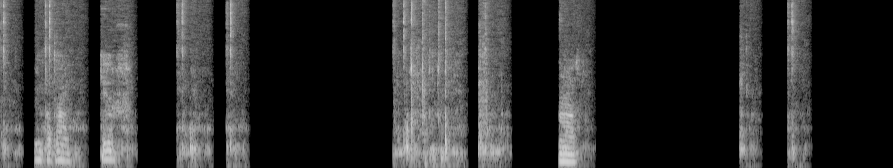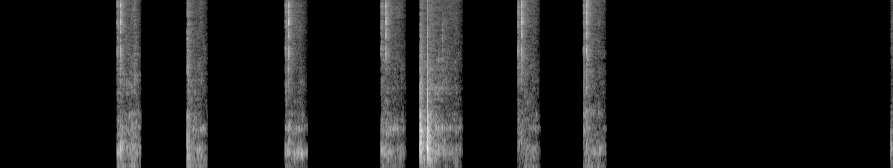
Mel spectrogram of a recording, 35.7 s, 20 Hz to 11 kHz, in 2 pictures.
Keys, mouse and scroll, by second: 0.0-3.1 drag, 3.5 click, 5.6-7.8 scroll down 2, 7.8-9.8 shift+drag, 9.8 scroll down 1, 9.9-11.1 scroll up 7, 11.1-14.2 middle drag, 15.7-18.9 drag, 20.2-23.2 drag, 23.5-26.5 drag, 26.5 scroll down 1, 28.2-31.2 drag.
